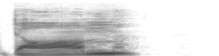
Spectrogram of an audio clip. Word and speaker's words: Dam: Dam is, I think, actually pronounced Dom, Thomas Dom, but I like saying Dam better.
